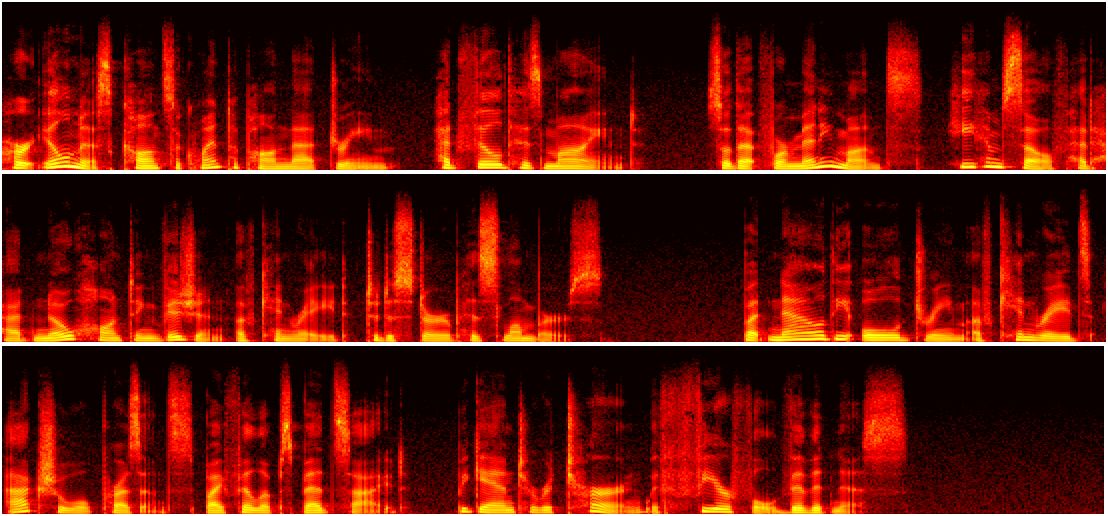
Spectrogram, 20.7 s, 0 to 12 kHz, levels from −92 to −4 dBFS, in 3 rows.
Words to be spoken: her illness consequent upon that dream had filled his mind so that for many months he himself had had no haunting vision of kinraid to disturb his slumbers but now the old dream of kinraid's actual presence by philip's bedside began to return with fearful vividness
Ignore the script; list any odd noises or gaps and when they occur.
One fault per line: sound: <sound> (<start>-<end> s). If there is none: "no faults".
no faults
